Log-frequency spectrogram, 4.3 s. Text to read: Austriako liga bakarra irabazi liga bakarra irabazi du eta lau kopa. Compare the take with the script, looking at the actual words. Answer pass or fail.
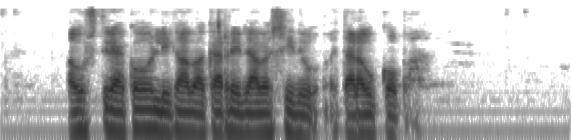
fail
